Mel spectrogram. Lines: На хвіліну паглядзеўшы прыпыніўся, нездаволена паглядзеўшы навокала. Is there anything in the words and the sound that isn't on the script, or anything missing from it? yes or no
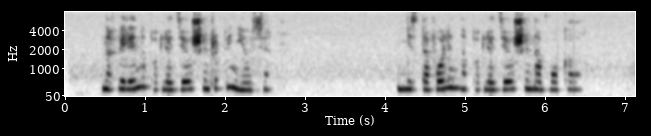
no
